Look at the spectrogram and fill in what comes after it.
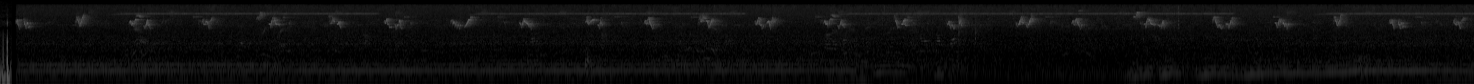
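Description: Faint woodland ambience: a bird chirping over and over, about one to two chirps a second, with a thin high steady tone that comes and goes every few seconds and a low steady hum underneath.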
